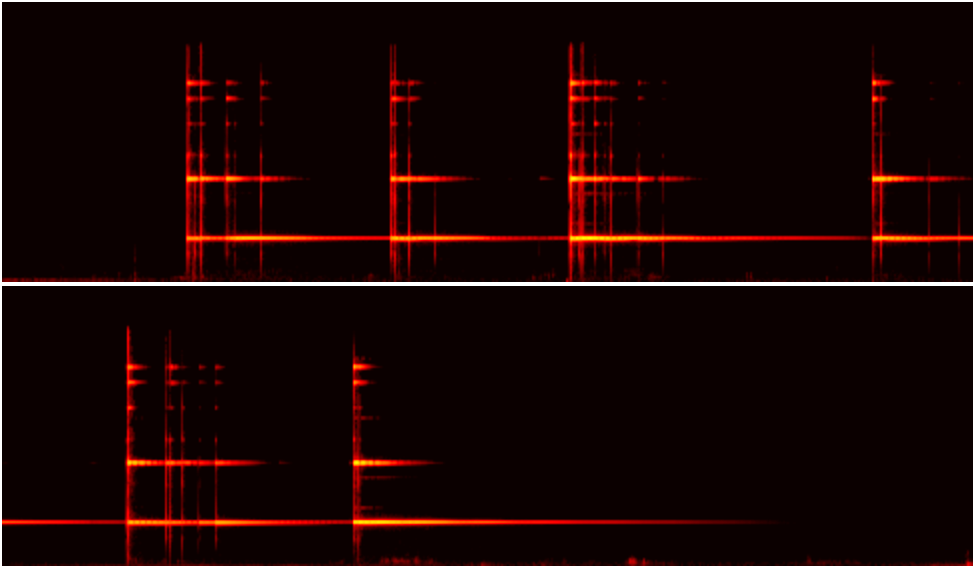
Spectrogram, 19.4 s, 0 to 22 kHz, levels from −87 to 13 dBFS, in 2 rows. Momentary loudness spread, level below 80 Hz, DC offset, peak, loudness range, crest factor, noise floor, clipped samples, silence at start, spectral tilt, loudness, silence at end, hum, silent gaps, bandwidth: 24 LU; -90 dBFS; under 0.1%; -6 dBFS; 8 LU; 24 dB; -82 dBFS; under 0.1%; 1.85 s; 6.5 dB/octave; -21 LUFS; 4.6 s; none; none; 18 kHz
